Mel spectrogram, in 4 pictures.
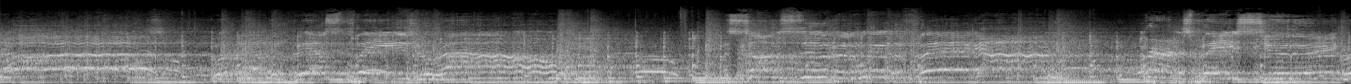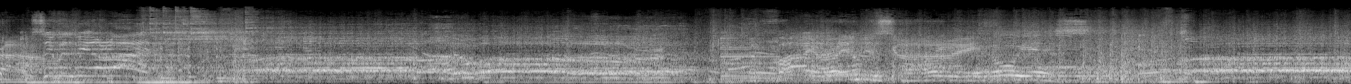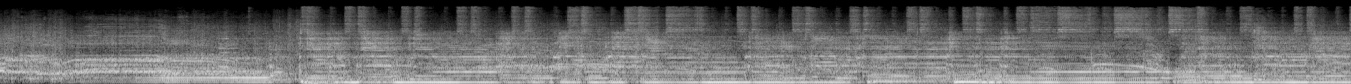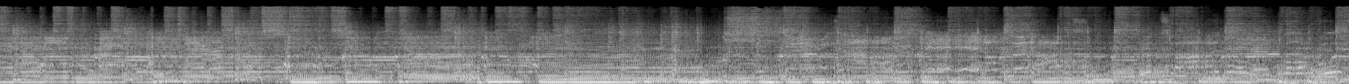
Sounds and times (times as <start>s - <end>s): Music: 0.0s - 54.0s.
